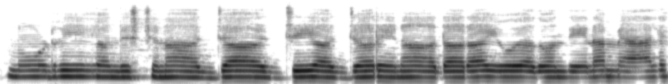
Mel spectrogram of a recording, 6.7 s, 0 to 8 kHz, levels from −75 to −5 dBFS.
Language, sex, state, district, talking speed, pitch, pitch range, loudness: Kannada, female, Karnataka, Belgaum, 115 wpm, 175 Hz, 170-175 Hz, -18 LUFS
